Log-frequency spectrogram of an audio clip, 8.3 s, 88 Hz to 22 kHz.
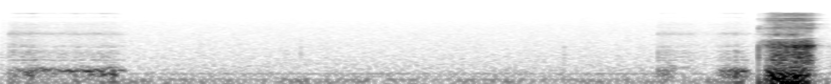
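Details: Real home snoring recording of a Japanese sleeper, made 8 years earlier when thinner; sleeper suspects a long-standing sleep disorder. Quiet room, a brief snore, then a loud, harsh snoring burst.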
